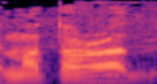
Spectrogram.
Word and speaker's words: Motorrad: Estuve en una ocasión de la BMW Motorrad. Pues, ¿lo he dicho bien? – Por ejemplo, creo que sí. – Sí, Motorrad.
